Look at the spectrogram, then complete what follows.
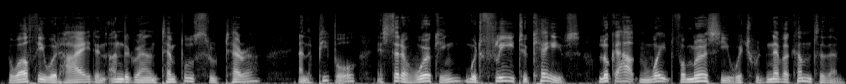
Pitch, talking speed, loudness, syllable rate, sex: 115 Hz, 220 wpm, -20 LUFS, 5.5 syllables/s, male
